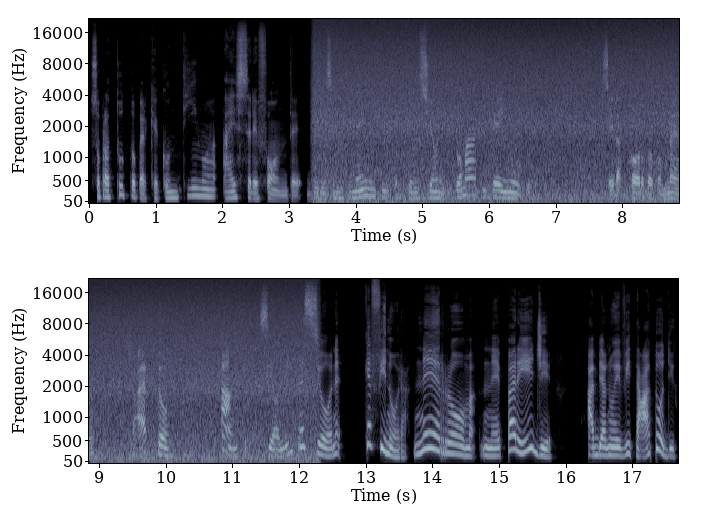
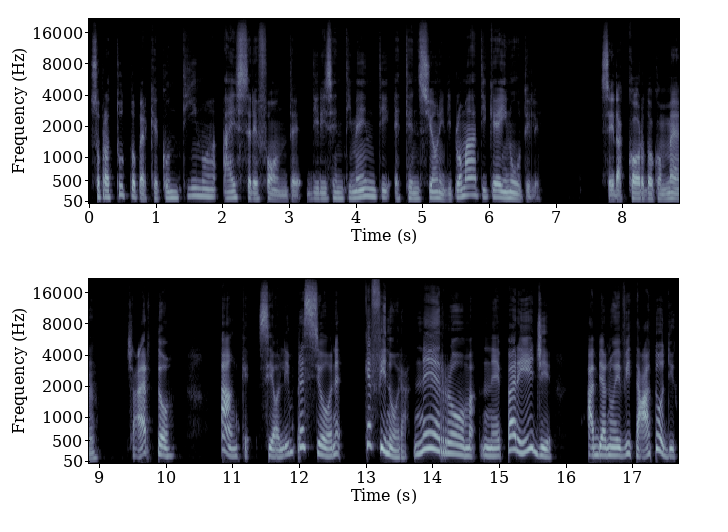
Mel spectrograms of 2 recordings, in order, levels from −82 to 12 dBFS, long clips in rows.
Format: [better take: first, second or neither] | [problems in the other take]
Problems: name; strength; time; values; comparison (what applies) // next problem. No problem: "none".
second | hiss; loud; from 3.5 to 12 s; 3 dB below the speech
